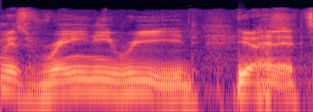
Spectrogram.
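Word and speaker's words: René: It's a French-Canadian name, and in English it's pronounced, but in French it's Rene.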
